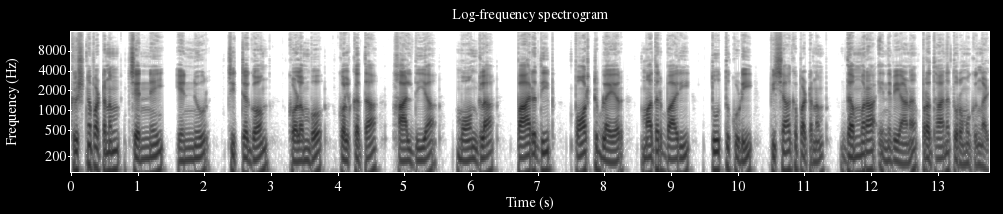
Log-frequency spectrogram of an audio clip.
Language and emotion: Malayalam, neutral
